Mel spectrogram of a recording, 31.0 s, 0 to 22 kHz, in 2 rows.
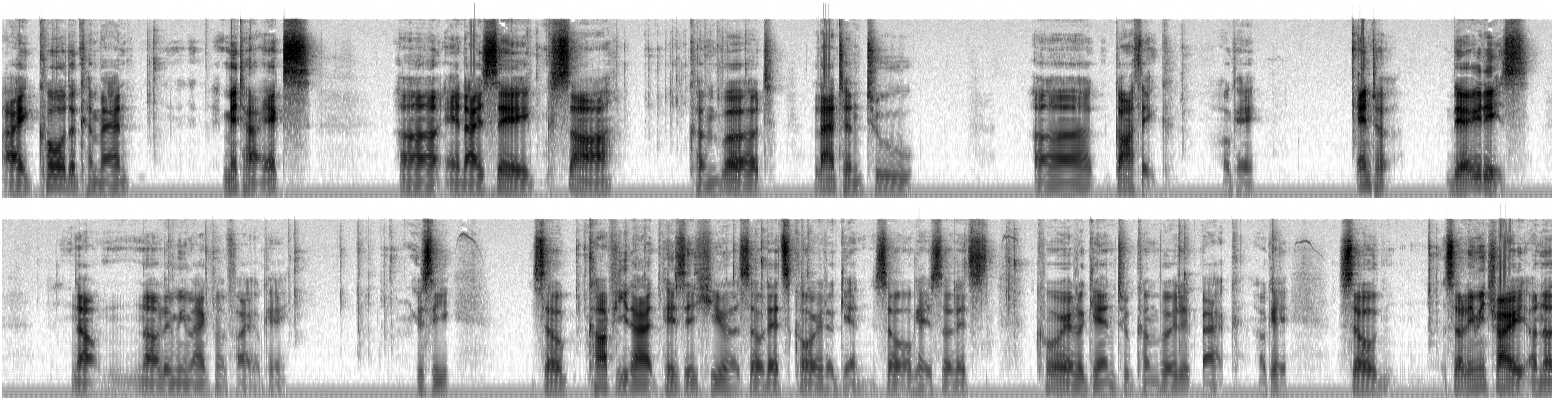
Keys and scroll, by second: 0.5 g, 2.0 a, 11.7 Right, 13.5 Return, 17.7 super+=, 20.9-23.6 typing, 21.6 Return, 25.1 ctrl+u, 27.3 Return, 28.2 ctrl+g, 28.9 2.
